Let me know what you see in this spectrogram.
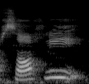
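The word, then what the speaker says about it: softly: अब सॉफ्टली ए टी यहां पर साइलेंट है।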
